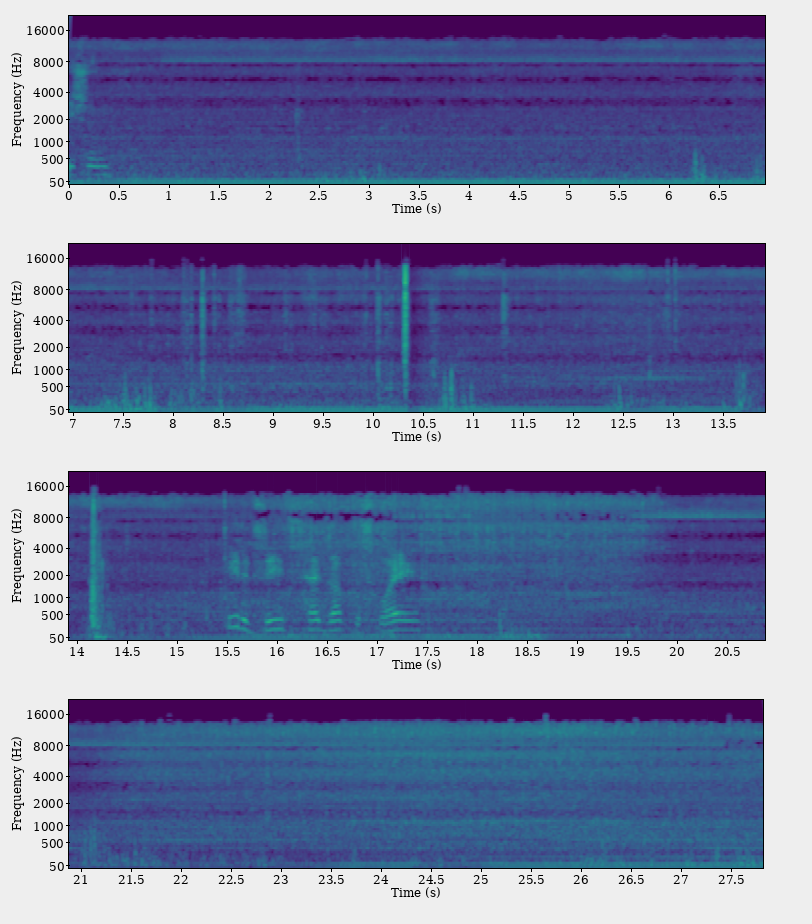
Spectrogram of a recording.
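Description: A car engine idles with a steady, deep rumble.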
